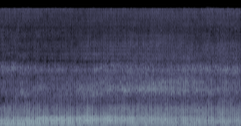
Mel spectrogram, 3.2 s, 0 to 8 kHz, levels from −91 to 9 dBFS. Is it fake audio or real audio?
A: fake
